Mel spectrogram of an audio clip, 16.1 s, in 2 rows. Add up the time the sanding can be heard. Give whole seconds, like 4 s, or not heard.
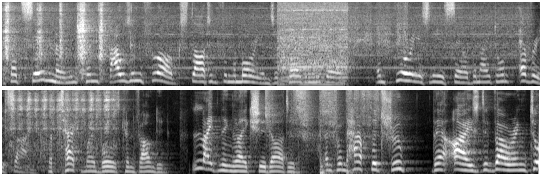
8 s.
